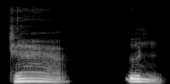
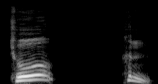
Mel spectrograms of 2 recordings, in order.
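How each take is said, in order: First: The final consonant is kept, with a break. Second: The h sound moves into the second syllable. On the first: The speaker calls it wrong. "이렇게 발음 안 해요" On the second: The speaker calls it right. "그냥 조자만 발음하고 히읗자를 이 이응에다가 그냥 넣어서"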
